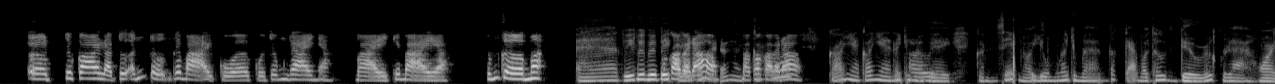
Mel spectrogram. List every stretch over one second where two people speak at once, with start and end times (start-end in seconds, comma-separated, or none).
6.6-8.1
